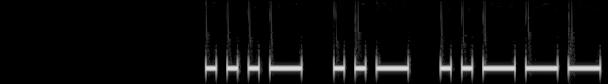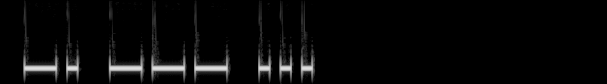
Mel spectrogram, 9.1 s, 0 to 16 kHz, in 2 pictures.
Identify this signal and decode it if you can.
Morse code, heard as a keyed tone, about 15 wpm, 700 Hz. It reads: VU2NOS
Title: DXCC-100 Call Signs - 6 Characters - Repeated 2x - 15wpm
